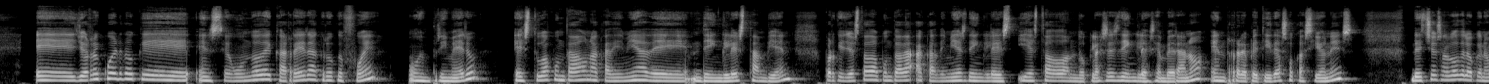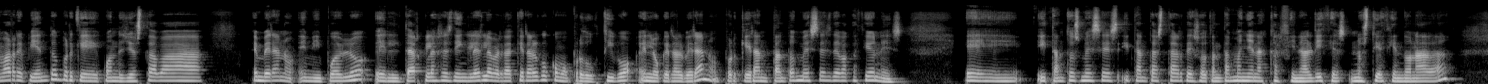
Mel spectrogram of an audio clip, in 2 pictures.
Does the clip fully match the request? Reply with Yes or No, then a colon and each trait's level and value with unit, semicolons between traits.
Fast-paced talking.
Yes: fast, 210 wpm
